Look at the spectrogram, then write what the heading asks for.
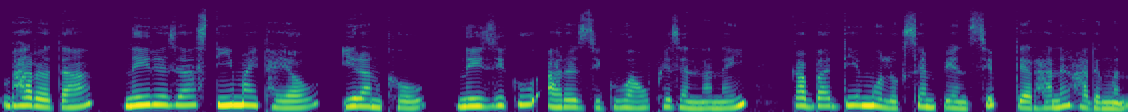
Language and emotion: Bodo, neutral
